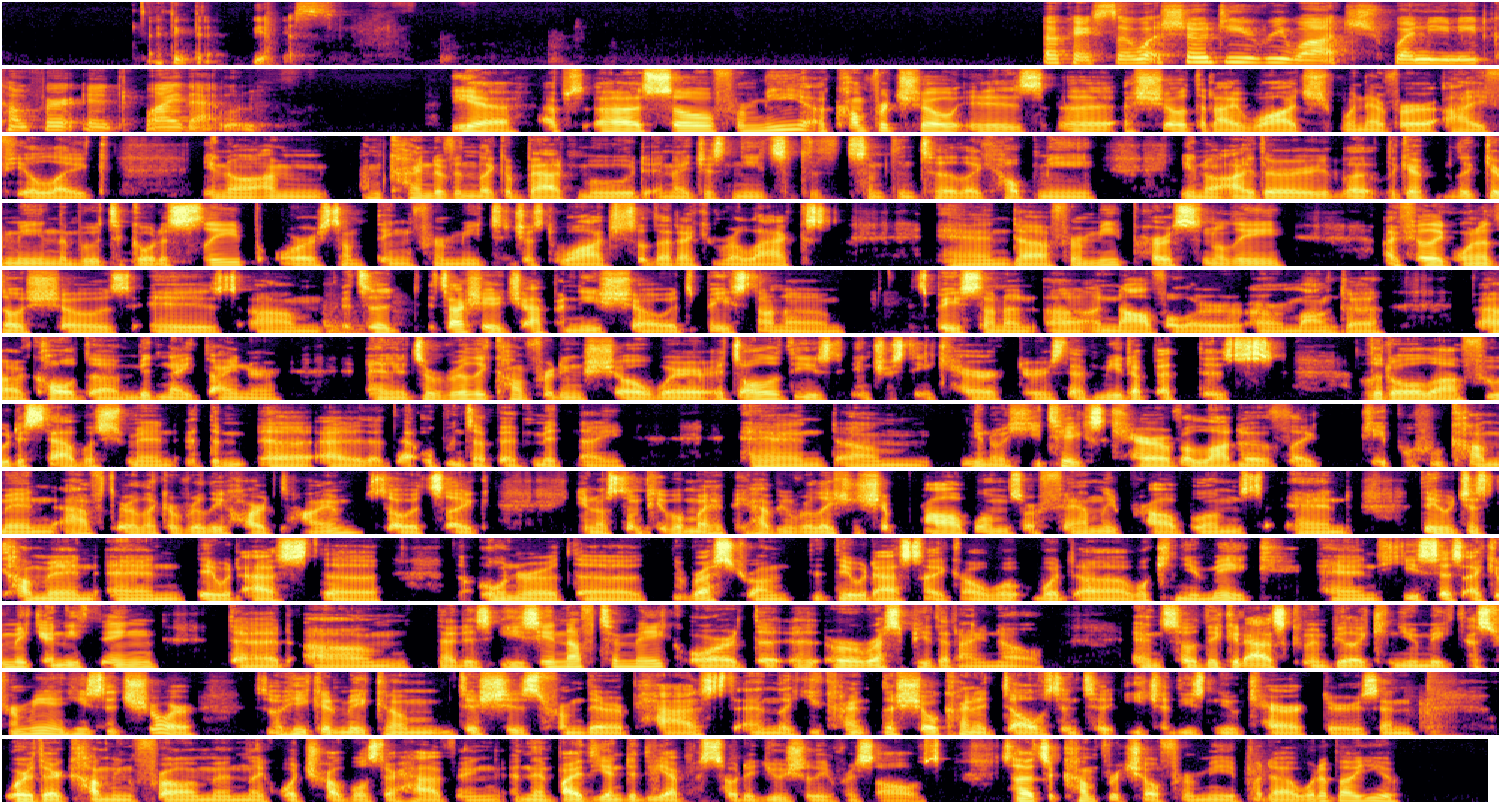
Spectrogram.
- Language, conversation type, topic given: English, unstructured, Which comfort shows do you rewatch for a pick-me-up, and what makes them your cozy go-tos?
- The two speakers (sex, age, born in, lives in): female, 30-34, United States, United States; male, 25-29, United States, United States
- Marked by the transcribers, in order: tapping; other background noise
